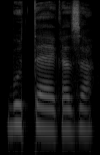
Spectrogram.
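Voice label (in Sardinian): "butegas", female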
